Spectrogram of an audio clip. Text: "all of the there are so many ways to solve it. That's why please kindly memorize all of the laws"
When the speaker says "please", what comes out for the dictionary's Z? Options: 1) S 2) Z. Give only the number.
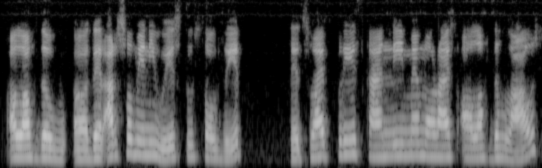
1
